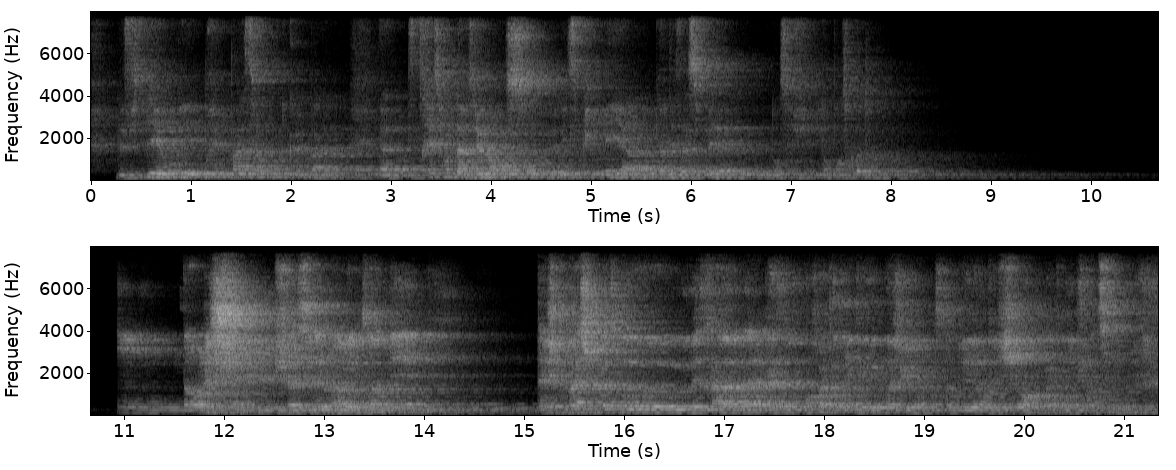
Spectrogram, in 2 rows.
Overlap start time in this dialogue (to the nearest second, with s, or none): none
